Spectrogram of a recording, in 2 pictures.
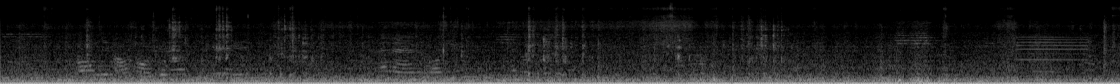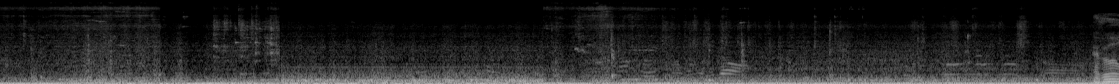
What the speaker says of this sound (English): More and more passengers are boarding the bus.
